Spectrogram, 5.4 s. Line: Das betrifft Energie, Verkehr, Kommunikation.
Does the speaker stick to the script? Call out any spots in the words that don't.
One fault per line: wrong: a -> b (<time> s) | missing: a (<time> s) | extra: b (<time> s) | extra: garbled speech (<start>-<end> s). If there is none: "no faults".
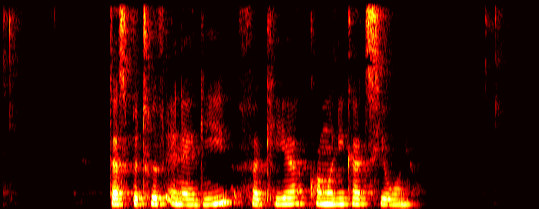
no faults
